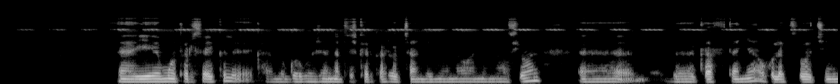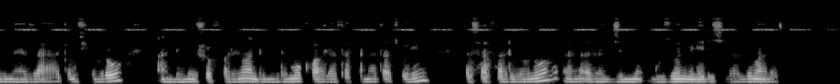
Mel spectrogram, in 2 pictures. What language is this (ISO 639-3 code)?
amh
